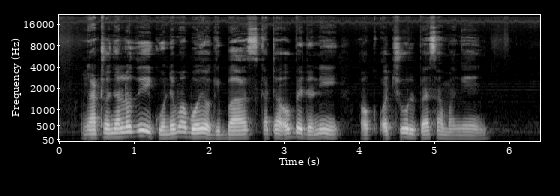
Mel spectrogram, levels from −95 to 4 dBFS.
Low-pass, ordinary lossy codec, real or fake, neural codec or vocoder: none; none; real; none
